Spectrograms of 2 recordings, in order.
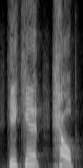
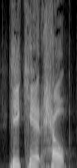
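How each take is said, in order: Both takes have the same delivery.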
